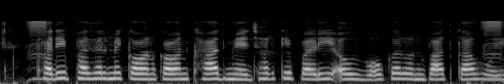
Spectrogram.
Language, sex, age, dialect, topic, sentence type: Bhojpuri, female, 18-24, Western, agriculture, question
